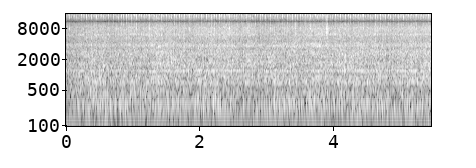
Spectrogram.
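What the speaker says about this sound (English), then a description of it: "Let me turn off the engine really quick." A car engine idles steadily and loudly with a low mechanical hum, close by and continuous with no talking, while the vehicle sits parked during a fluid-level check.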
